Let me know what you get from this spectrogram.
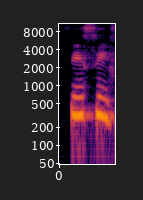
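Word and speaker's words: tsetse: it is spread by the right way to say it is it is spread by cc fly okay so sleeping sickness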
